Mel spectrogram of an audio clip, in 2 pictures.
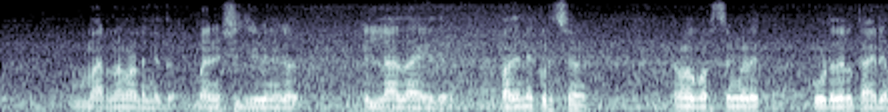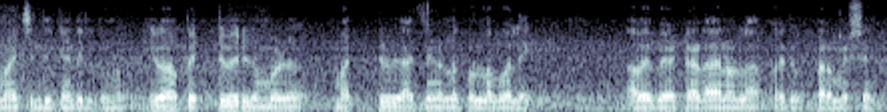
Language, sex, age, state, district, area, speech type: Malayalam, male, 30-45, Kerala, Idukki, rural, spontaneous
